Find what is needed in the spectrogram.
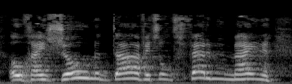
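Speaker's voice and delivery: loud, high pleading cry to the Son of David. Acted. Sinner cries out to Jesus for mercy, loud and high. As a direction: cry out for mercy at the top of your voice.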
